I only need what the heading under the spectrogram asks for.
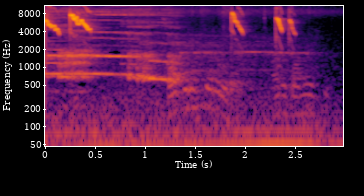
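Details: Pacitan white-eye (pleci dakun) singing in wild ngalas and nembak style, used as a lure to make other white-eyes open their beaks: a few sharp, high, fast descending whistled notes with pauses, over a rooster crowing in the background.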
